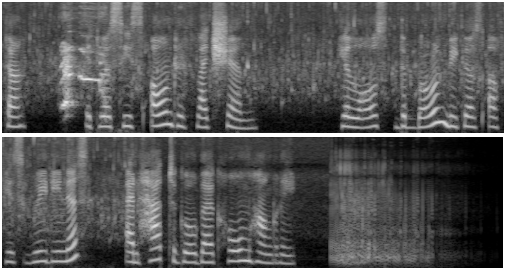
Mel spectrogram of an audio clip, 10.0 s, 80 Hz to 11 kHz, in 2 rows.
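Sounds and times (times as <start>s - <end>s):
cartoon stomach rumble: 8.3s - 9.9s.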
